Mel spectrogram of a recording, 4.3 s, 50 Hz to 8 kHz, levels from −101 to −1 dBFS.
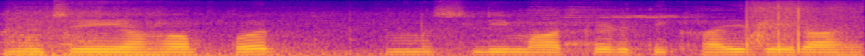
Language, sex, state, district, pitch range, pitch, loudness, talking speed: Hindi, male, Bihar, Saran, 130-145 Hz, 140 Hz, -20 LUFS, 125 wpm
